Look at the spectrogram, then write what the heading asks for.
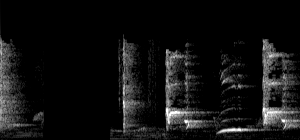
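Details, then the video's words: White-rumped shama notes meant to provoke a quiet bird: a short whistle, a pause, then a few sharp high notes and one clear rising slur. "MURAI BENGONG LEWATTT❗Pasti NYAUT Dengar Pancingan ini"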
